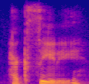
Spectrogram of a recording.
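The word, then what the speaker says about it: haecceity: I looked it up according to Google it's pronounced hexedi so we're gonna go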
